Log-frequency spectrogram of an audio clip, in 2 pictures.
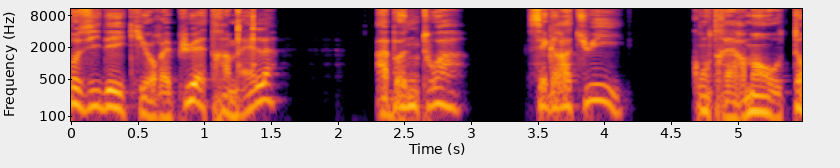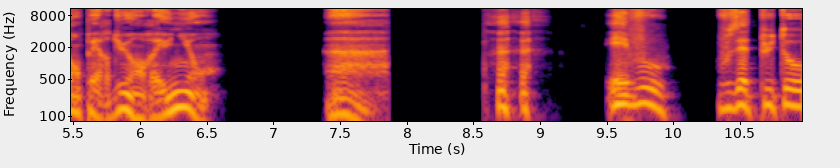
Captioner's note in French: rires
